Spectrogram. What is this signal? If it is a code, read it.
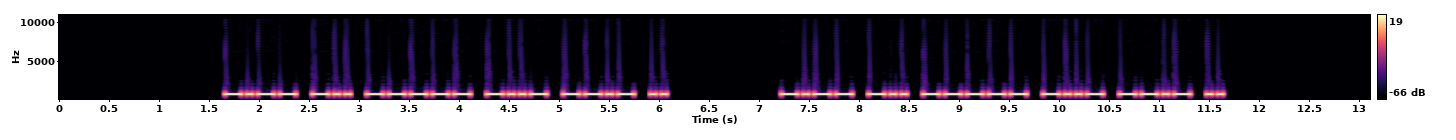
Morse code, heard as a keyed tone, about 22 wpm, 700 Hz. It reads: YD0XQI YD0XQI
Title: DXCC-100 Call Signs - 6 Characters - Repeated 2x - 22wpm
